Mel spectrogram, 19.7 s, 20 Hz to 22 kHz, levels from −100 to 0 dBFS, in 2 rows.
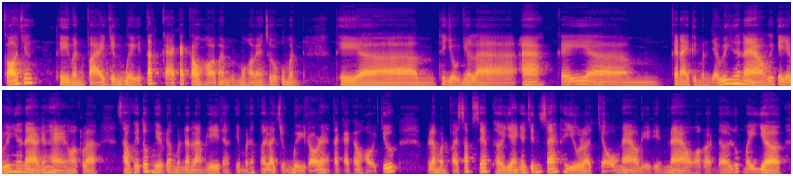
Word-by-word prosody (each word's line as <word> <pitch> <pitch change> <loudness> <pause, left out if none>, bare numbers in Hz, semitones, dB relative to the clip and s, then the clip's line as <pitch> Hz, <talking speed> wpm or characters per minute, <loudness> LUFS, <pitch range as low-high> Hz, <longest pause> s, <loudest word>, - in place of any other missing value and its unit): Có 130 +4 +9
chứ, 200 0 +3 0.3
thì 115 -1 +2
mình 110 -1 -1
phải 105 +1 +4
chuẩn 125 +1 -2
bị 100 -1 +1
tất 160 +9 +2
cả - - +1
các 150 - +4
câu 130 -2 +7
hỏi 100 -3 +1
mà 115 - 0
mình 100 -1 -9
muốn 115 -2 -5
hỏi 105 - -1
mentor 110 -4 -4
của 110 - -3
mình. 105 -2 -3 0.5
Thì, 110 -1 +1
à, 105 -1 +3 0.3
thí 140 - -4
dụ 110 -5 0
như 115 +3 -2
là, 100 -3 +1
a, 115 -1 +2 0.2
cái, 135 +3 0
a, 115 -4 +2 0.5
cái 150 - +2
này - - +2
thì 115 - -5
mình 100 -1 -9
giải 100 - -1
quyết 160 +4 +5
như 170 - +3
thế 170 - +6
nào, 115 -9 +5
cái 140 +2 -1
kia 130 - +2
giải 110 -2 +1
quyết 135 +5 +2
như 155 - -2
thế 150 - -2
nào 115 -7 +4
chẳng 125 +2 -3
hạn 105 -4 0
hoặc 105 -2 -5
là 105 -2 0 0.3
sau 130 - -1
khi 140 +3 -2
tốt 165 +2 +1
nghiệp 130 - 0
đó 135 - -2
mình 120 -4 -8
nên 125 0 -1
làm 110 -2 -2
gì 110 0 -1
nè. 110 - -8
Thì 115 - -7
mình 110 +1 -11
nên 135 0 -3
phải 120 - +3
chuẩn 110 +2 -12
bị 105 -3 -3
rõ 100 - +2
ràng 120 -4 -1
tất 125 - -3
cả 120 - -2
các - - -9
câu 130 - -2
hỏi - - -5
trước, 155 +4 +3 0.4
là 135 - +1
mình 110 -3 -4
phải 110 - -1
sắp 160 +7 -2
xếp 170 +1 +2
thời 110 - -1
gian 125 -1 +1
cho 125 - -1
chính 145 +3 -3
xác, 150 -1 +2
thí 150 - -4
dụ 115 -1 +1
là 105 -2 +1
chỗ 95 +1 -3
nào, 110 -4 0
địa 100 - -9
điểm 115 +5 -11
nào 105 -5 +1
hoặc 95 -1 -7
là 100 - -3
tới 120 +3 -1
lúc 155 +1 -7
mấy 135 0 -2
giờ, 110 -6 +6
115 Hz, 290 wpm, -23 LUFS, 105-130 Hz, 0.5 s, Có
